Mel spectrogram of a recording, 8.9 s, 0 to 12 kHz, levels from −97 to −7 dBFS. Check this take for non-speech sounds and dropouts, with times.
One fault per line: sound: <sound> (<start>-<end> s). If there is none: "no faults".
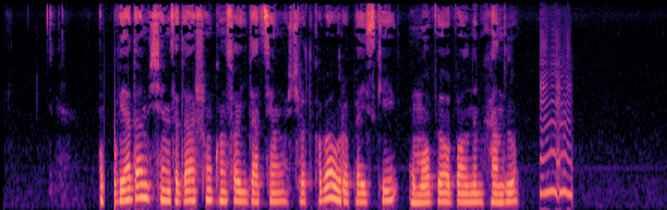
sound: dropout (1.4-1.5 s)
sound: laugh (7.2-7.7 s)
